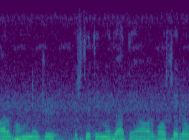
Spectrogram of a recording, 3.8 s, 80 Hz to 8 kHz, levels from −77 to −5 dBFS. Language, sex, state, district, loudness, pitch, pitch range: Hindi, male, Bihar, Begusarai, -33 LUFS, 150 Hz, 140-150 Hz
